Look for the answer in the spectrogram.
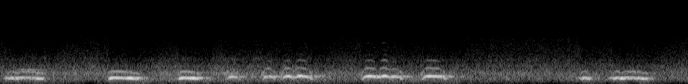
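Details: Several great horned owls in a backyard one evening give deep, soft hoots in an uneven rhythm, some slightly higher-pitched, about ten over seven seconds against a quiet background.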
